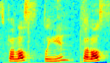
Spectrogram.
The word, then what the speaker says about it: فلسطين: We are going to see how do you pronounce Palestine and Gaza in Palestinian dialect. Palestine. Palestine. Palestine is فلسطين.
